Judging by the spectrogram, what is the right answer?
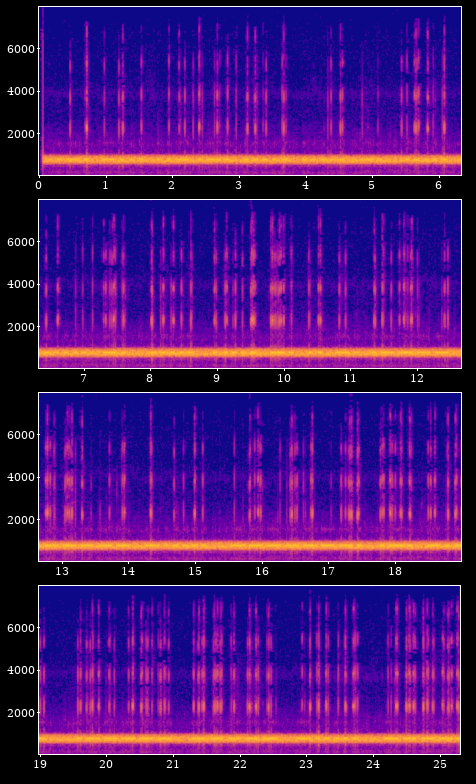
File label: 70cm, tropo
